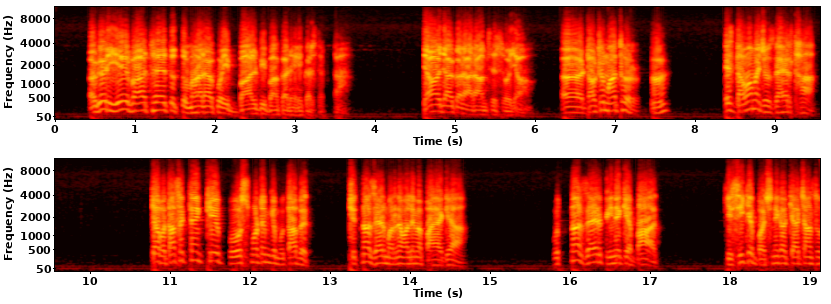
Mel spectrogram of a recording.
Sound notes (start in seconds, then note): none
